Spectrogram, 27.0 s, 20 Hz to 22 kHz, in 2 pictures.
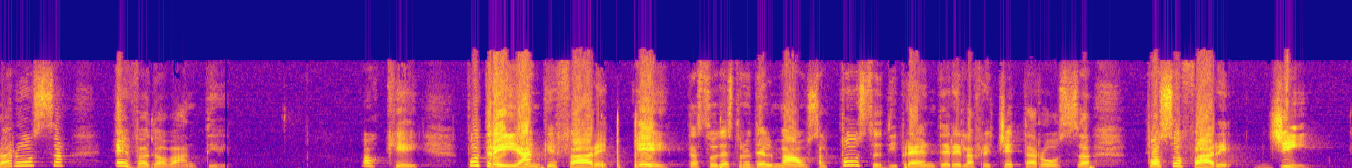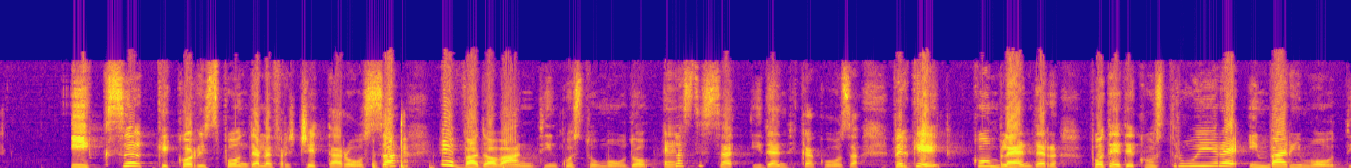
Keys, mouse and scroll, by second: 3.2-4.7 middle drag, 5.2 e, 11.5 g, 20.4-23.2 middle drag.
